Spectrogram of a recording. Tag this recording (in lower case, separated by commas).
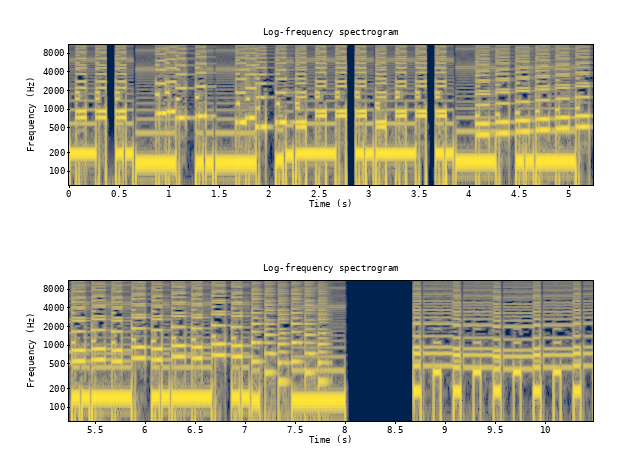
video game music, music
